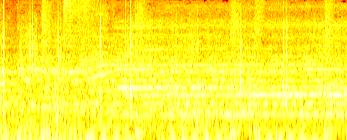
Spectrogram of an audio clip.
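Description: Music with a steady bass line, over skateboard sounds: urethane wheels rolling on concrete and the sharp clacks of the board and trucks hitting the ramp, the loudest clack right at the start.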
